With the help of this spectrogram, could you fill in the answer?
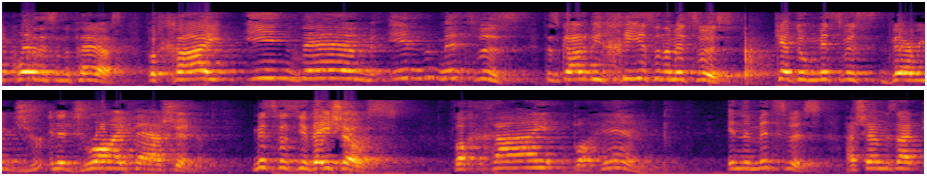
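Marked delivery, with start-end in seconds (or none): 1.1-4.0 V'chai stretched out long and high; lingering slow emphasis on V'chai. Shown as a demonstration. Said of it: "drawn out for emphasis". 10.3-11.9 V'chai bohem said very slowly; deliberate drawn-out V'chai bohem; slow emphasis. Shown as a demonstration. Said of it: "drawn out for emphasis".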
